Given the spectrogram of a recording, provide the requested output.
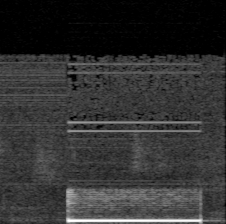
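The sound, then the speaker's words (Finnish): A single ringback tone from an outgoing phone call made from a studio during a live broadcast: one steady, loud beep lasting about a second, starting and stopping abruptly, with near silence around it and no talking. “Kato, nyt se soi, nyt se soi.”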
